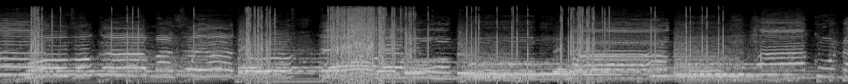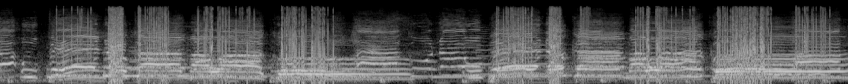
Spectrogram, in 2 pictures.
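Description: Mixed choir of men's and women's voices singing a song together, with held notes and several voices sounding at once.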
